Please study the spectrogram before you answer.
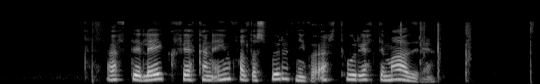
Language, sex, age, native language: Icelandic, female, 50-59, Icelandic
